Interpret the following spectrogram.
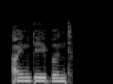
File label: "eingebend", German; adjectives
